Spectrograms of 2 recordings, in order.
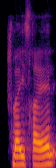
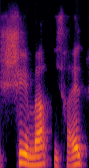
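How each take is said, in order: First: The first vowel is swallowed or dropped. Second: The first vowel is clearly pronounced. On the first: The speaker calls it wrong. "il y a des gens qui vont dire" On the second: The speaker calls it right. "c'est pas comme ça qu'il faut le prononcer, c'est schéma Israël"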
